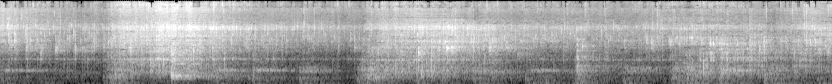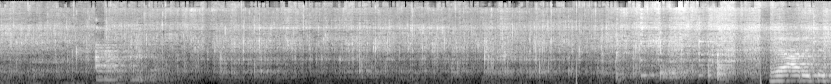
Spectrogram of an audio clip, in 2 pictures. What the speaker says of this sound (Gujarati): આપણે જે રીંગણ ભર્યા છે તે નાખી દઈશું એમાં.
